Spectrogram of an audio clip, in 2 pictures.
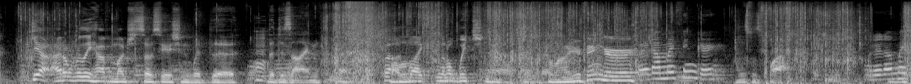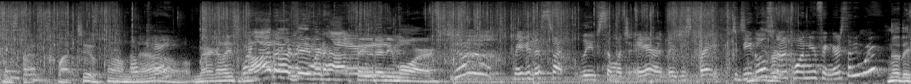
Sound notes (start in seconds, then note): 13.6 gasps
